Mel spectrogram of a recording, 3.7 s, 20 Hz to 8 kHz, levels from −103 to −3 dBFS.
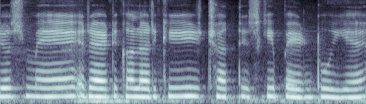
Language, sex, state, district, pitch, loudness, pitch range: Hindi, female, Bihar, Katihar, 245 Hz, -16 LUFS, 235-250 Hz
